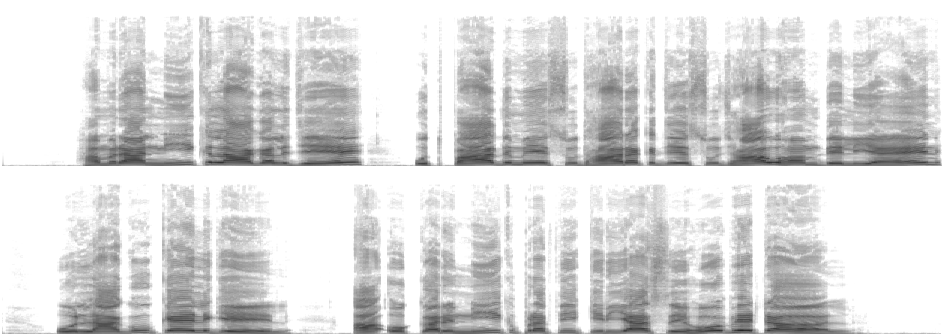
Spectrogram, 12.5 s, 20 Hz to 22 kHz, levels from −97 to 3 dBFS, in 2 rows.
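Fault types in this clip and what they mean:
Nothing stood out on listening; the speech comes through without any audible problem.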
